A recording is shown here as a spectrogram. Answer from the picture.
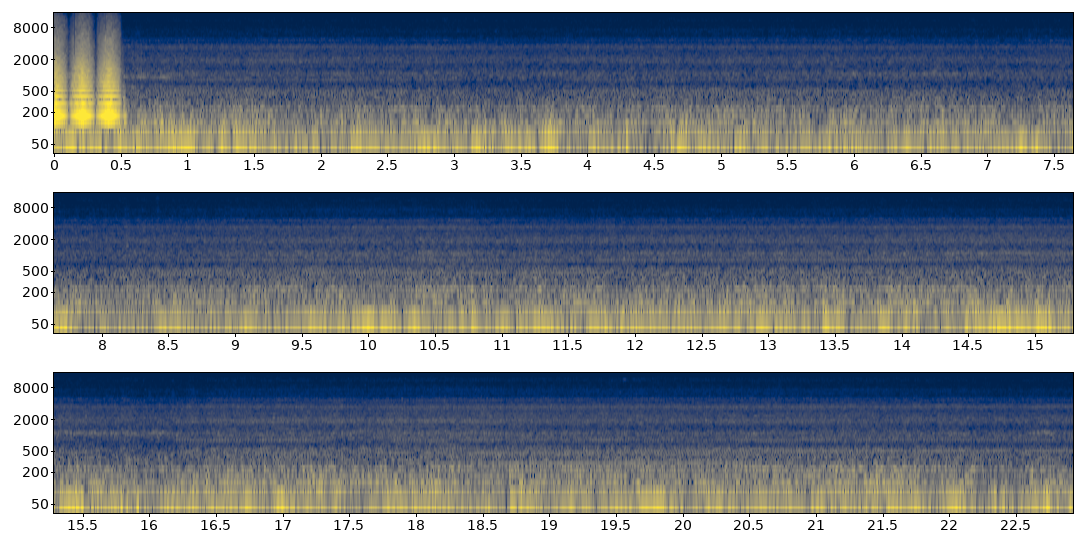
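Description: Faint, steady low rumble of a motorcycle ride picked up by a handlebar-mounted action camera: wind and road noise with engine drone. Background music cuts off in the first half second.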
